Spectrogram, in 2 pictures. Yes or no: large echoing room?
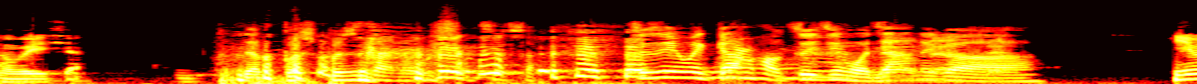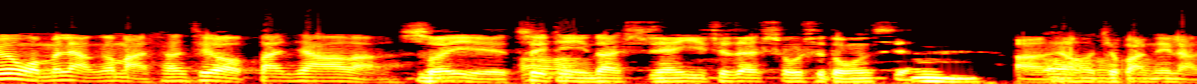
no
